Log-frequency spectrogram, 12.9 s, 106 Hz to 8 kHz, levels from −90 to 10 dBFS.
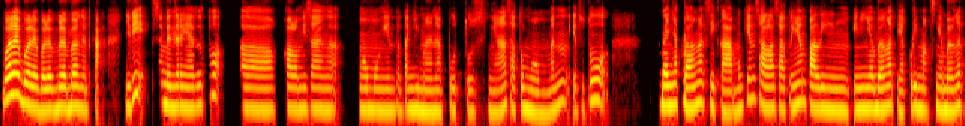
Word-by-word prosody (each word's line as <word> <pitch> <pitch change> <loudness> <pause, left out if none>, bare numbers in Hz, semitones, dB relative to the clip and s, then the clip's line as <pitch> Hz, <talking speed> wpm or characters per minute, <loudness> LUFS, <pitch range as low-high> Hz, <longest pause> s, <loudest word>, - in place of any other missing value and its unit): Boleh 310 +4 +10
boleh 215 -3 +5
boleh 195 0 +3
boleh 205 0 +4
banget 200 -2 +2
Kak. - - -2 0.3
Jadi 280 +9 +5 0.2
sebenernya 210 -3 +1
itu 215 - -3
tu, 310 - -7 0.4
eee, 195 -1 0 0.2
kalau 200 -1 +1
misalnya 200 0 -1
nge 195 0 -4 0.4
ngomongin 195 -1 -2
tentang 195 +1 -4
gimana 185 -1 -1
putusnya 185 0 -5
satu 200 -2 -4
momen 185 +5 -3
itu 200 -1 -8
tu 240 +6 -4 0.9
banyak 220 +1 +4
banget 210 +4 +3
sih, 210 -3 -2
Kak. 175 -1 +4
Mungkin 265 +7 -2
salah 210 -4 +3
satunya 205 +4 -1
yang 245 - -11
paling 195 -2 +1
ininya 200 0 +1
banget 200 +2 +2
ya, 175 - -2
klimaksnya 195 -1 -2
banget 200 +3 0
200 Hz, 170 wpm, -22 LUFS, 190-210 Hz, 0.9 s, Boleh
